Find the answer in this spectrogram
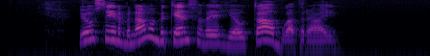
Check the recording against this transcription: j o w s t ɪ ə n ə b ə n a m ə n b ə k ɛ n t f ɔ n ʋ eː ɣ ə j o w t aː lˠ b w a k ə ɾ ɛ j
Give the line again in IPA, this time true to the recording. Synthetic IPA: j o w s t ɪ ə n ə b ə n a m ə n b ə k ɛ n t f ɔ n ʋ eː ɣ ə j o w t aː lˠ b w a t ə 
